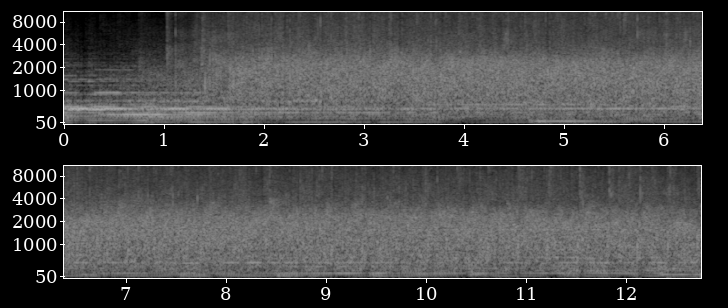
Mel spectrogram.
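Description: Audience applauding, breaking out about a second in and keeping on steadily, over music that goes on underneath.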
